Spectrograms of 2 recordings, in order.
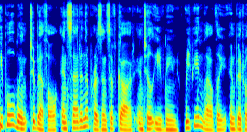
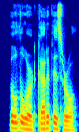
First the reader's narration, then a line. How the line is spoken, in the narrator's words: they cried out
